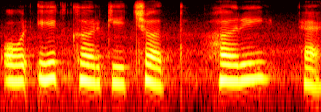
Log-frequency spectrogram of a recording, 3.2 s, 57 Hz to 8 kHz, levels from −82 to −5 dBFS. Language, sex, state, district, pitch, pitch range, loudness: Hindi, female, Himachal Pradesh, Shimla, 235 Hz, 225-255 Hz, -18 LUFS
